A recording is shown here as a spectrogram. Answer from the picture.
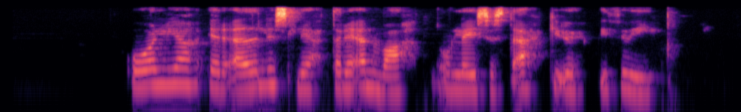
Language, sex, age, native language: Icelandic, female, 20-29, Icelandic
